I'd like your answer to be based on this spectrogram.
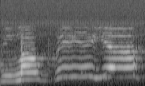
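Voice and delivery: high, slow call across the weeds; boy calling his cat across a vacant lot, high and drawn out; yelling for cat. Acted. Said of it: "I yelled".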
